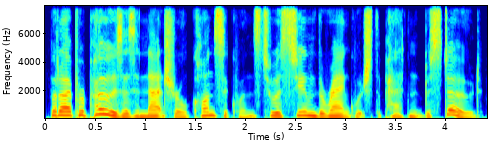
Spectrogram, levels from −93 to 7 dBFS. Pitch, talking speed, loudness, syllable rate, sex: 220 Hz, 205 wpm, -17 LUFS, 6.3 syllables/s, female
